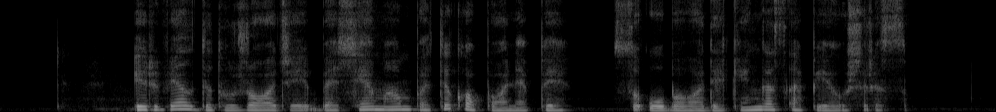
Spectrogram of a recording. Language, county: Lithuanian, Alytus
